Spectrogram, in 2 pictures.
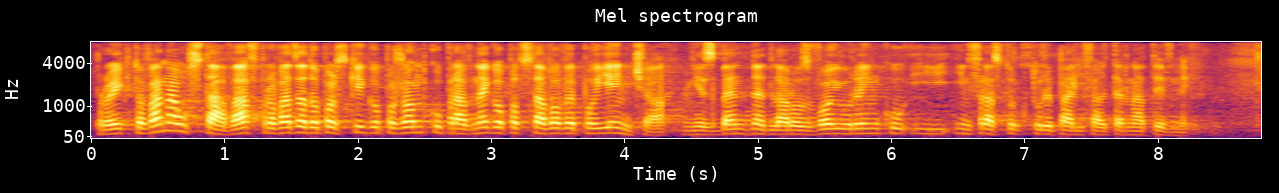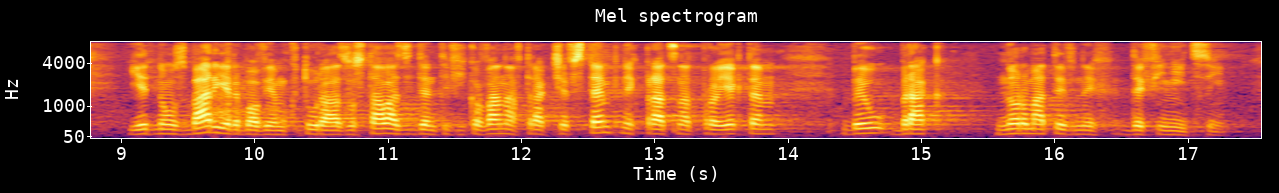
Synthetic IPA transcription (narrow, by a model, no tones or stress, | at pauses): pɾɔjɛkt̪ɔvanaust̪avafpɾɔvad̪zad̪ɔpɔlskʲɛɡɔpɔʐɔnt̪̚kupɾavn̪ɛɡɔpɔt̪st̪avɔvɛpɔjeɲt͡ɕaɲɛzbɛnd̪nɛd̪laɾɔzvɔjuɾɘŋkuʔiinfɾast̪ɾukt̪uɾɘpalʲifalt̪ɛɾnat̪ɘvnɘx | jɛd̪nɔ̃w̃zbaɾjɛɾbɔvʲjɛmkt̪uɾazɔst̪awazid̪ɛnt̪ɘfʲikɔvanaft̪ɾak̚t͡ɕɛfst̪ɛmpnɘxpɾat̪snat̪̚pɾɔjɛkt̪ɛm | bɘwbɾak | nɔɾmat̪ɘvnɘɣd̪ɛfʲiɲit̪sʲji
